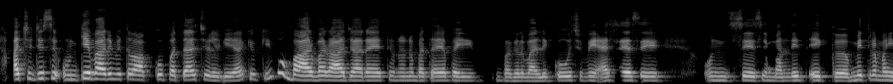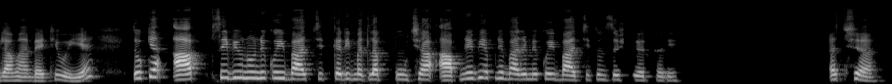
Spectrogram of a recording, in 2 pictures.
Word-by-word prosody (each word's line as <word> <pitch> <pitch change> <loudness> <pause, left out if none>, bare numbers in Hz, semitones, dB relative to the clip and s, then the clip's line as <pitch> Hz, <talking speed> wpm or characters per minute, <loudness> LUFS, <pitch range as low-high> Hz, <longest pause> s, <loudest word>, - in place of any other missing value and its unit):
अच्छा 245 +3 +2
जैसे 275 +1 -1
उनके 225 +5 +2
बारे 250 -1 +4
में 245 -1 -4
तो 240 - -1
आपको 215 +1 0
पता 215 0 0
चल 215 -3 -4
गया 185 +1 -1
क्योंकि 245 +6 -8
वो - - +4
बार-बार 200 -2 +4
आ 190 0 +4
जा 190 -1 +2
रहे 185 0 -1
थे, 190 +2 -11
उन्होंने 185 0 -7
बताया 185 0 -2
भई 180 -2 -4 0.3
बगल 170 0 -4
वाले 170 +1 -3
कोच 185 +1 -3
में 185 0 -4
ऐसे-ऐसे 185 +1 -1 0.6
उनसे 185 0 -3
संबंधित 185 0 -4
1 185 -1 -8 0.2
मित्र 215 +1 -3
महिला 190 -2 +1
वहाँ 175 -1 -4
बैठी 165 +6 -3
हुई 170 -6 -2
है। 365 - -1 0.4
तो 285 - +2
क्या 340 - +6 0.2
आपसे 245 +6 +6
भी 305 +1 0
उन्होंने 295 -1 +2
कोई 290 -1 0
बातचीत 245 0 +1
करी 250 0 +2
मतलब 230 0 0
पूछा, 230 0 0
आपने 210 +7 +4
भी 315 +2 -2
अपने 290 -1 -4
बारे 240 -2 +1
में 240 0 -3
कोई 250 -1 -1
बातचीत 220 0 -1
उनसे 220 -1 -5
शेयर 205 -3 -6
करी? 180 -1 -9 1.5
अच्छा। 225 -6 -1
210 Hz, 185 wpm, -24 LUFS, 185-245 Hz, 1.5 s, क्या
